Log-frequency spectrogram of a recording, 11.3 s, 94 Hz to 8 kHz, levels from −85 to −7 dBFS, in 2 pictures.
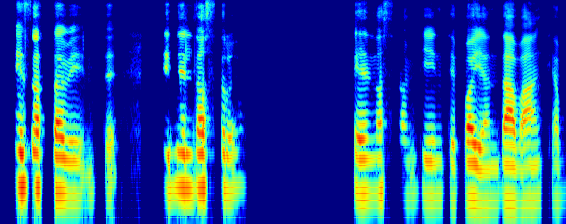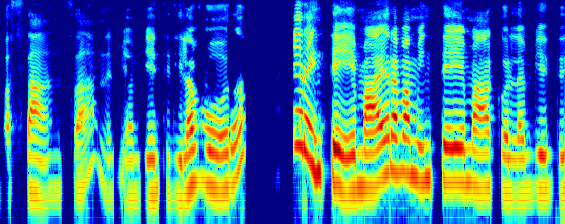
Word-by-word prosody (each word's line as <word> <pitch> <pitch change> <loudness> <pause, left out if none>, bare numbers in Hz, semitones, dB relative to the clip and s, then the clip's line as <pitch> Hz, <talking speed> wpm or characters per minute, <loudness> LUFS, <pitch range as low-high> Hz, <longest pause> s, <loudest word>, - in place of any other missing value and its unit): Esattamente. 180 - -4 0.4
E 180 - -10
nel 190 -1 -5
nostro 190 0 -5 1.1
E 170 - -5
nel 170 0 -5
nostro 170 0 -13
ambiente 160 -3 -15
poi 155 -2 -1
andava 145 +1 -3
anche 150 +1 -11
abbastanza, 170 +3 -7
nel 165 - -18
mio 160 - -12
ambiente 170 +2 -9
di 170 - -10
lavoro. 200 - 0 0.4
Era 440 -4 +5
in 265 -6 +4
tema, 195 0 +5
eravamo 255 0 +5
in 225 +1 -4
tema 210 -3 +3
con 175 -2 -5
l'ambiente 180 +1 -5
180 Hz, 135 wpm, -22 LUFS, 165-200 Hz, 1.1 s, Era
